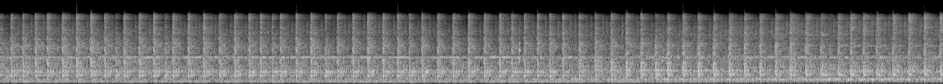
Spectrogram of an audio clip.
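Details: Laverda LB 125 with a Zundapp KS 125 WC engine on first starts after rebuild: crisp, rapid two-stroke popping at fast idle, about three beats a second, picking up cleanly with throttle; runs fine.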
